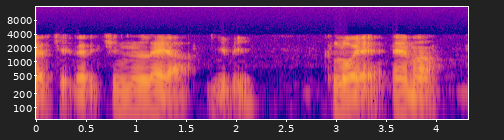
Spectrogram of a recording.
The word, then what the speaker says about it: Emma: Chloe, Emma. Fransızca'da çift harfler tek okunur. Ona dikkat edelim.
